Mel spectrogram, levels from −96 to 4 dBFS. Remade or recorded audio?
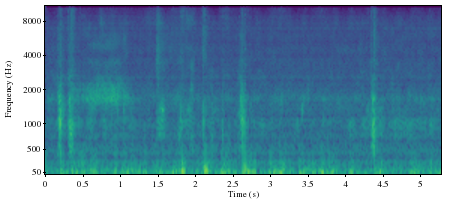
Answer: remade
